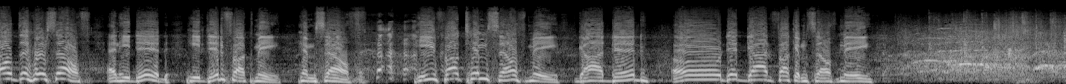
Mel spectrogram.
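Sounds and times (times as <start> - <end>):
speech: 0.1 - 8.9
laughter: 2.0 - 10.5
audience clapping: 8.9 - 10.6.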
